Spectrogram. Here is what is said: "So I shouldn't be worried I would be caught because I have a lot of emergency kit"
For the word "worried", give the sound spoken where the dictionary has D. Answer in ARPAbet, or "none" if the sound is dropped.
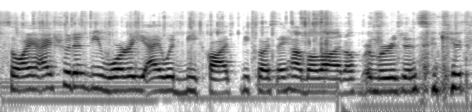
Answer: none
